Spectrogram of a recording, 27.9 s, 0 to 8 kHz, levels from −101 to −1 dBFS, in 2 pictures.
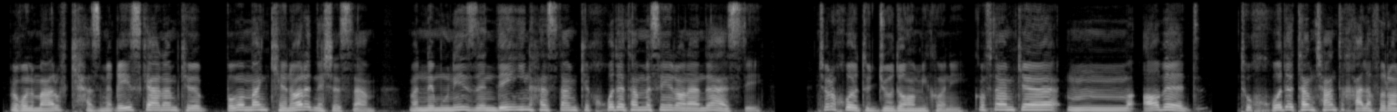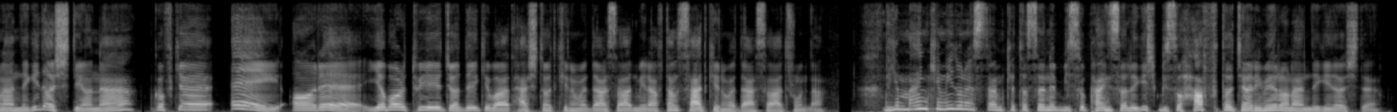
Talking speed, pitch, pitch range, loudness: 160 wpm, 165 Hz, 145-185 Hz, -35 LUFS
